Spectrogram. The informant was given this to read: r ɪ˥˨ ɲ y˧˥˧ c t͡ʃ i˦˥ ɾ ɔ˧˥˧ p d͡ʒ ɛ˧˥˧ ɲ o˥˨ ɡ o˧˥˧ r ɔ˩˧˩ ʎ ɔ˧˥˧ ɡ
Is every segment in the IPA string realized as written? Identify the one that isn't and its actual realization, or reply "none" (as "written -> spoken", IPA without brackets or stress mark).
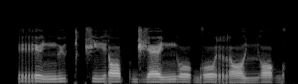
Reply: none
